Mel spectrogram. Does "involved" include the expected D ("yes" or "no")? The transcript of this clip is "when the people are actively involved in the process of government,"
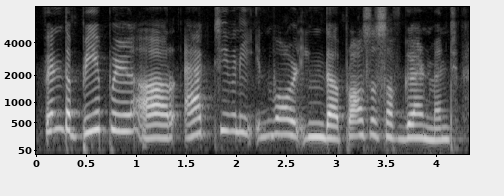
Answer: yes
